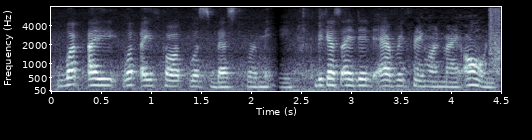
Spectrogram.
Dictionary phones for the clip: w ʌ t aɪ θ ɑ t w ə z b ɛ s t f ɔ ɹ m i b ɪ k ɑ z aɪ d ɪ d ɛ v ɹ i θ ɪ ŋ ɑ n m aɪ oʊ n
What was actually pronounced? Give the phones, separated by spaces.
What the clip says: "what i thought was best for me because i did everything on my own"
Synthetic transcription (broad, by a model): w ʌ t aɪ θ ɑ t w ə s b ɛ s t f ɔ ɹ m i b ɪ k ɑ s aɪ d ɪ d ɛ v ɹ i θ ɪ ŋ ɑ n m aɪ oʊ n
